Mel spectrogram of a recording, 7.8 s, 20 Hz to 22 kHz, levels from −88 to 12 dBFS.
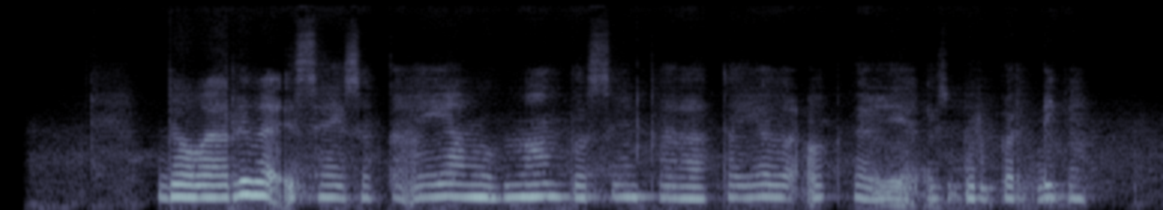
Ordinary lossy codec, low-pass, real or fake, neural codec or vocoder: MP3, 96 kbps; 19.8 kHz; fake; codec, 44.1 kHz, 2.6 kbps, DAC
